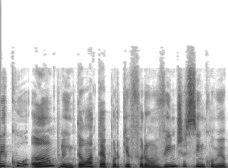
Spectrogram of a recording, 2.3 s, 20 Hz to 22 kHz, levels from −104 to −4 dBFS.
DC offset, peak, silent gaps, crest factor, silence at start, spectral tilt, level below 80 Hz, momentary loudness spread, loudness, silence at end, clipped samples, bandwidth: under 0.1%; -6 dBFS; none; 14 dB; 0 s; -5.5 dB/octave; -50 dBFS; 4 LU; -19 LUFS; 0 s; under 0.1%; 13.5 kHz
